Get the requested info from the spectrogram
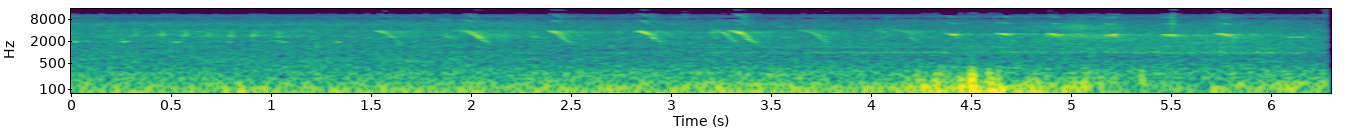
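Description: Birds calling in park trees: a run of about eight quick, falling whistled notes, then a rapid chatter of short higher notes. A brief low thump, like wind or handling on the microphone, about four and a half seconds in is the loudest moment.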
